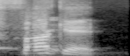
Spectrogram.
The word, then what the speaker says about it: Phuket: When they went to film in near Phuket for the It's pronounced fuck it.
